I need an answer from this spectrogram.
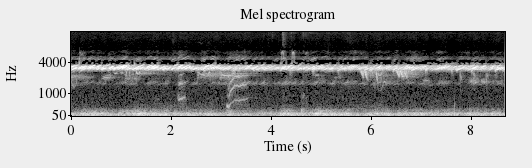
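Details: Relaxing cricket chorus: a continuous shrill, pulsing trill holds steady throughout. A few brief falling squeaky notes cut in midway, over a faint low background hum.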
